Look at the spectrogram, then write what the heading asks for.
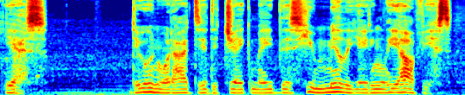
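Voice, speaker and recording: A man acting an angry, ashamed younger brother in a video game cutscene, with a halting, bitter, confessional delivery. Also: medium pitch, little pitch movement, natural voice. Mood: ashamed, earnest. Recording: music under the voice.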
